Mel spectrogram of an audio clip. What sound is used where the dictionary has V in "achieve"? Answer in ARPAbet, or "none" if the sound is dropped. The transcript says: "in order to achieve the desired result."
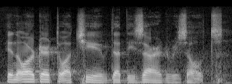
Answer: V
